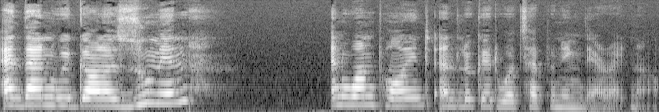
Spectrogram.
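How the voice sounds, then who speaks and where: A woman with a German accent, high-pitched, her loudness swinging widely. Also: ordinary pitch variation, moderate pace. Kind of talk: casual Bible reading and commentary to camera. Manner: upbeat.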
